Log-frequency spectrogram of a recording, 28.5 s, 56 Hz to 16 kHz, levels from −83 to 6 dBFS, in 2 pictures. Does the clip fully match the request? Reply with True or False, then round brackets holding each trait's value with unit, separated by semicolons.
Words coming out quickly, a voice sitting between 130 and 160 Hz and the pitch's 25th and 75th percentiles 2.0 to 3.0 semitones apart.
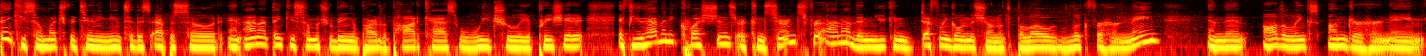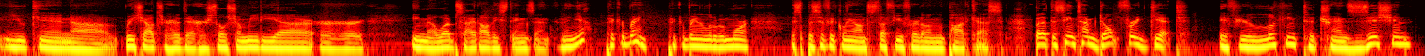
False (230 wpm; 135 Hz; 3.6 semitones)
